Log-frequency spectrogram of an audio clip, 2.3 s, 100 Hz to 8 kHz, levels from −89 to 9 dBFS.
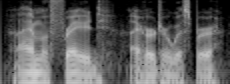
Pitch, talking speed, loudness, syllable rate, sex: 85 Hz, 180 wpm, -19 LUFS, 4.9 syllables/s, male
